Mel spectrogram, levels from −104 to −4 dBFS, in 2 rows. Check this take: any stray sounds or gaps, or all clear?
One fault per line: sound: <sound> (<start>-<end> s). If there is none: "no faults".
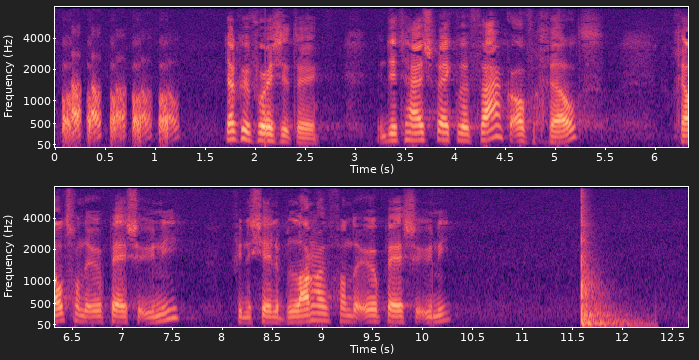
sound: laugh (0.1-1.2 s)
sound: thud (11.6-12.4 s)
